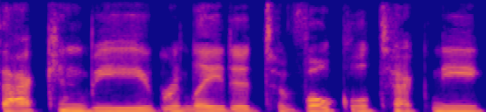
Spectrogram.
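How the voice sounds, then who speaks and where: A woman talks at a moderate pace and medium pitch in a normal speaking voice. The sound is dry and close, with no echo. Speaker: vocal coach and singer. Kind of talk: casual live video talk. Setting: live video.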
